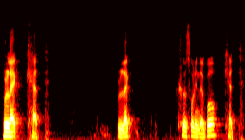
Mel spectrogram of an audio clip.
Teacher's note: 블랙캣을 각각 자음을 발음해주면 자음 중복이 일어났다고 해서 제미네이션이라고 부르고요. 블랙캣, 블랙 크 소리 내고 캣 그렇게 소리 내는 경우.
